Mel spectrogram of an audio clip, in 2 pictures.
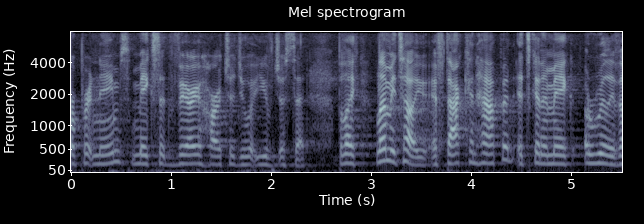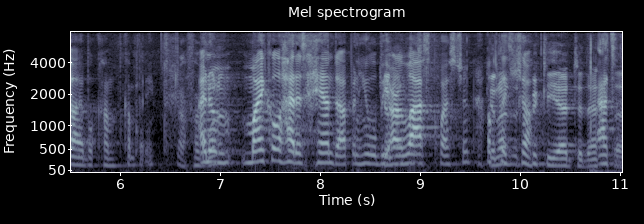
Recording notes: We were delighted to host a fireside chat at Balderton HQ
